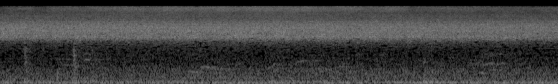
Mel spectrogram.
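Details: Summer cicadas at a school playground fill the air with a constant, high, grating drone, very even in loudness, with a couple of faint ticks at the start.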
